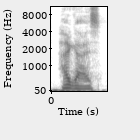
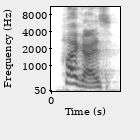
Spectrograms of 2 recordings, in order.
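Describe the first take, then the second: First: The greeting sounds grave and serious. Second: The greeting sounds light and playful.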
